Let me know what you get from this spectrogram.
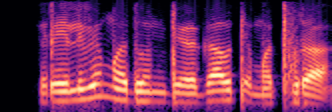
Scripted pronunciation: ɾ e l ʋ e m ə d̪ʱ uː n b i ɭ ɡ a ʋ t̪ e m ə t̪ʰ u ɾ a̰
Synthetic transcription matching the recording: ɾ e l ʋ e m ə d̪ʱ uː n b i ɭ ɡ a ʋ t̪ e m ə t̪ʰ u ɾ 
